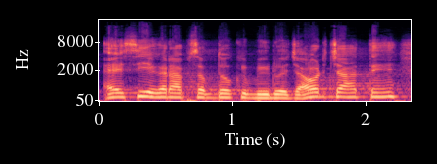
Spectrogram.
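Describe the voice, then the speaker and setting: A man's voice: a little high, steady tone, a little fast, big-room sound. A man teaching English words to children in Hindi, spelling each word letter by letter and repeating every example sentence twice. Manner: addresses viewers as children. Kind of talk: slow spelling-and-translation lesson for children.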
